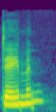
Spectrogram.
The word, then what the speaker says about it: daemon: date mailer daemon or is it pronounced demon Miller demon it's a it's demon yeah they pronounce it demon yes but how is it really pronounced is it Damon mailer daemon I think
